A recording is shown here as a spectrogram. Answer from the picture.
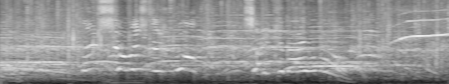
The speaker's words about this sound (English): Big cheer for Matt Ford, everybody!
